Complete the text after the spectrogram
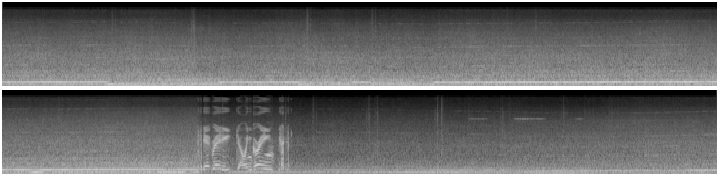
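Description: A race car engine drones steadily at speed.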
